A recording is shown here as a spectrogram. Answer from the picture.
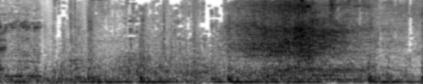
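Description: Low, steady rumble of a Dacia Duster driving over rough desert track, with a rush of noise that swells up and dies away in the second half.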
